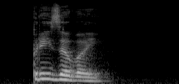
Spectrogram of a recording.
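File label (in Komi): "призӧвӧй" Komi, female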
